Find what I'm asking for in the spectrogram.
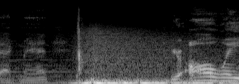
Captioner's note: arrow strikes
